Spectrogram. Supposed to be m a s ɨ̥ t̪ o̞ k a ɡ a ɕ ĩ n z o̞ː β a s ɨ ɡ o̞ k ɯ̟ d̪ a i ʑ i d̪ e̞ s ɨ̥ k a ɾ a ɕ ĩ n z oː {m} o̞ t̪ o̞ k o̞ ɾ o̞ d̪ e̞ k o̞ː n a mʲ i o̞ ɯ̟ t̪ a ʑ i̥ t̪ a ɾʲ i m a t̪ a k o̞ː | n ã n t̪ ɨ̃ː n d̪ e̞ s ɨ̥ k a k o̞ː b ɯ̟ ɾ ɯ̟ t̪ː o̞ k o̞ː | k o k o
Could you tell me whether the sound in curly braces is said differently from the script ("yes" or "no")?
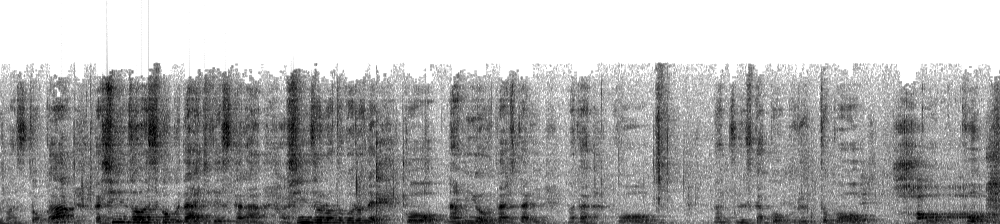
yes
